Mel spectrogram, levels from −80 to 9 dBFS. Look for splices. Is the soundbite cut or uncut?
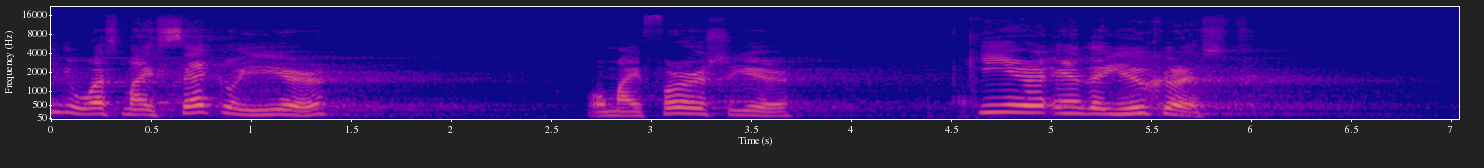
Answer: uncut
